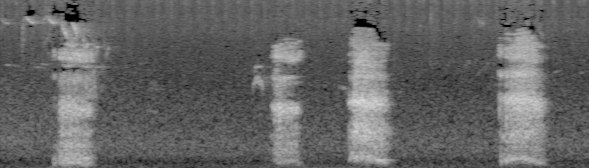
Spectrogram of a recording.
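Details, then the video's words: Kangaroo from the Australian wild producing four coarse, hissing-grunt bursts at uneven intervals, one then a pause of two seconds, then three close together. A faint high bird note sounds at the start. "Gerçek Kanguru Sesleri"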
